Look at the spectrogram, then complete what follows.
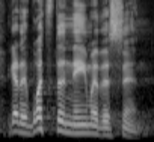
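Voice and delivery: ordinary delivery

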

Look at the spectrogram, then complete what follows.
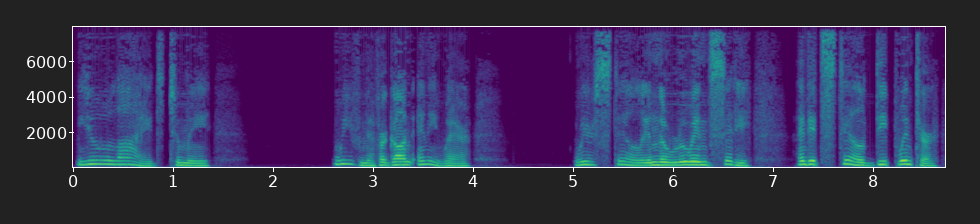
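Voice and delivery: high-pitched, hurt accusation; accusing. A narrator's reading. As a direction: confront her with the lie. Angry accusation in story.

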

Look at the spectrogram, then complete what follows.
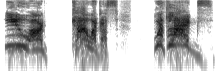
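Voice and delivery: high-pitched, outraged insult; scornful shout. Acted. Warlord berating a coward, high scornful shout. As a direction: hurl it as a furious insult.

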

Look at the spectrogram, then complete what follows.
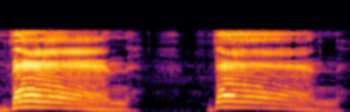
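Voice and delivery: バン as English "van", buzzing v and very long vowel; English-style van. Shown as a demonstration. Teacher modelling the quiz answer, drawn-out English van. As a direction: stretch バン slowly, teeth on lip. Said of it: "と発音します".

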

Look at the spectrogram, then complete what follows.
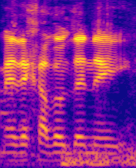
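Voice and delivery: very loud acted exclamation; hammed-up loud cry; loud outburst. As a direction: blurt it out at full volume. Dubbed character cries out.

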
